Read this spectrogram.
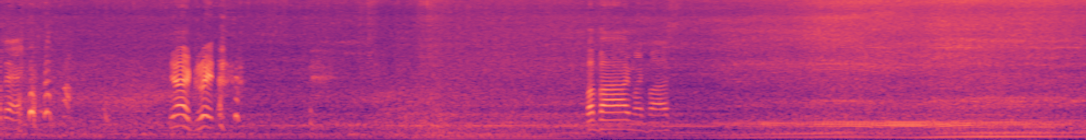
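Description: A bus engine rumbles nearby, growing louder as the bus pulls away.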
